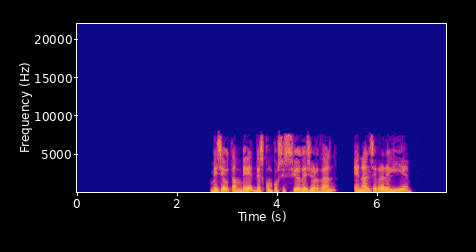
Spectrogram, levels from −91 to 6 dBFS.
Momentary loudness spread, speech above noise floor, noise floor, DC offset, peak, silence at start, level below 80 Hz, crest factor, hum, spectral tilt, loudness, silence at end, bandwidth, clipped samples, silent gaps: 9 LU; over 76 dB; under -90 dBFS; under 0.1%; -2 dBFS; 2.7 s; -56 dBFS; 16 dB; none; -5 dB/octave; -15 LUFS; 0.7 s; 8 kHz; under 0.1%; none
